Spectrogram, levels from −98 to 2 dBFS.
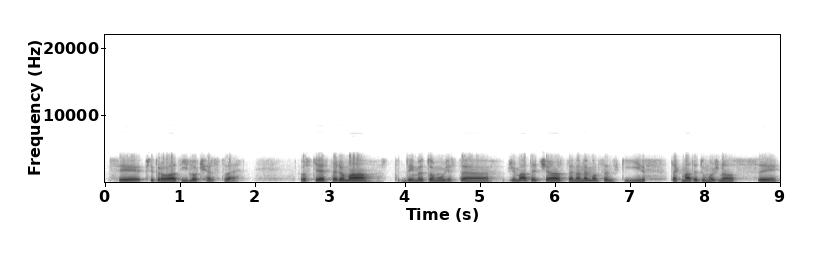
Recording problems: phone-call audio

